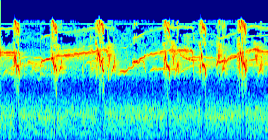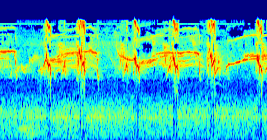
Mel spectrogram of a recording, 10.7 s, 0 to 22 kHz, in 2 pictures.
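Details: Eagles at a Decorah nest camera on 25 May 2012 around 6:50 am CDT, as the adult male brings a raccoon to three eaglets aged 55 to 59 days. Thin, high whistled notes rise and waver, repeatedly broken by sharp clicky bursts.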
